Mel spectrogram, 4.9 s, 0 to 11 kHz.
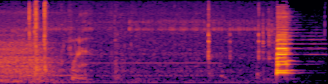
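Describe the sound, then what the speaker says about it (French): Horn of a Volkswagen T3 Westfalia camper van gives one short, loud, close blast near the end, following quieter handling noises and brief talk at the start. "Ça c'est du klaxon."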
